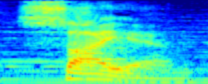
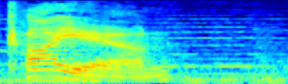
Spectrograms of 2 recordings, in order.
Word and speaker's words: Cyan: Now, I know that by English standards that says cyan, did you know, fun fact, uh the character's original name in Japanese and how it's meant to be pronounced, cayenne, like the pepper.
